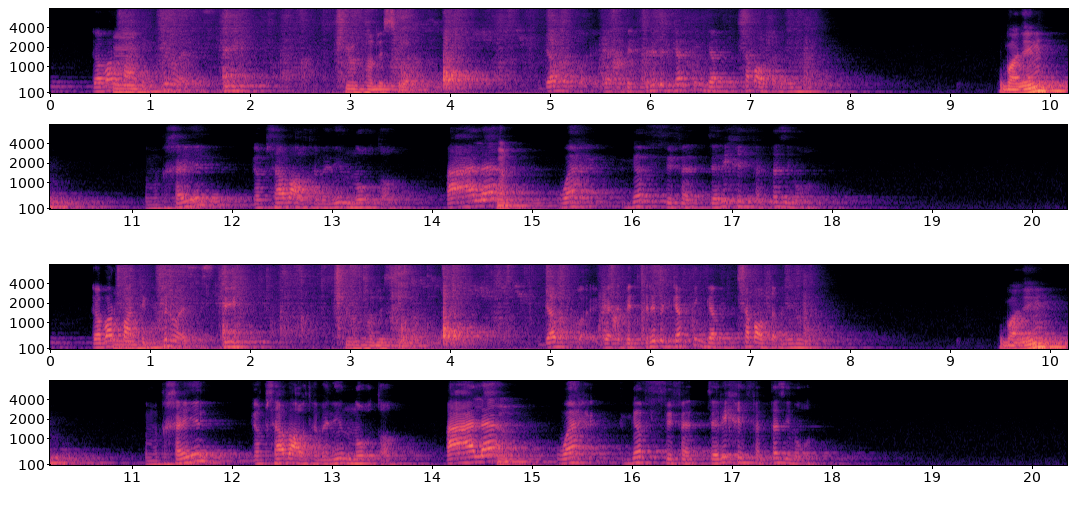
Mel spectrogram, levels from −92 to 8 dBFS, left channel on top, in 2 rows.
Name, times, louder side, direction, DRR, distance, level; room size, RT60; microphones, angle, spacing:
voice 1, 0.4-1.9 4.9-7.7 11.1-11.9 12.2-13.6 14.1-14.8 15.2-15.6 15.9-17.8, right 3 dB, 45° right, 10 dB, 0.5 m, -32 dB
sound 1, 0.7-7.7, right 1 dB, 75° right, 1.9 m, -38 dB
voice 2, 2.9-3.7 9.5-10.1 14.6-14.8, left 2 dB, 35° left, 9 dB, 0.4 m, -25 dB
6.1 x 3.9 x 5.1 m, 1.4 s
head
